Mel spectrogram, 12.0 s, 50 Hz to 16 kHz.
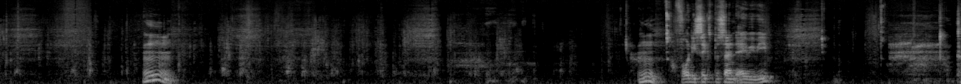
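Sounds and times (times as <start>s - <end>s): soft breathing: 2.3s - 7.2s
wet lip and tongue clicks: 10.2s - 11.1s.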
